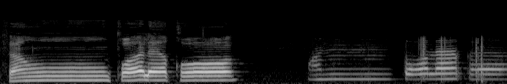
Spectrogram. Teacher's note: Because the noon is sakina is followed by ta. So that's ikhfa haqiqi.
